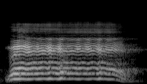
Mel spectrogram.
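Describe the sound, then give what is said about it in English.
A single goat bleat from a goat grazing on a hill, loud, a quavering, wavering cry that holds for about a second before dropping off at the end, with no other sounds around it. “So you quietly come up the hill and you see this goat grazing in front of you.”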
